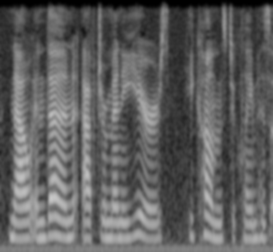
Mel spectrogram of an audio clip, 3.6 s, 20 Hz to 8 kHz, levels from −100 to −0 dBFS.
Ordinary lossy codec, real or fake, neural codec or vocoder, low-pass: Opus, 64 kbps; real; none; 7.2 kHz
